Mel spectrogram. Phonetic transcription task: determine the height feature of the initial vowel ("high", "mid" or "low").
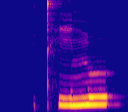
high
